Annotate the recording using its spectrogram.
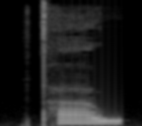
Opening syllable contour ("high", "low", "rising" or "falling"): low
